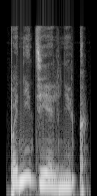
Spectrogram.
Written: ponedelnik

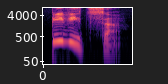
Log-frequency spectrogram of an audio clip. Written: peviza

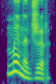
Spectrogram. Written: menejer

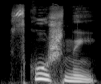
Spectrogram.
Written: Skutsnii

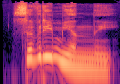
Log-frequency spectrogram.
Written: sovremennii

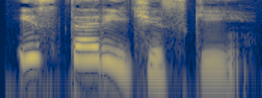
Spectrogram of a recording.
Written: istoritseskii

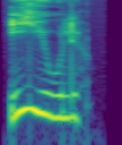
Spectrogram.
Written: iyul

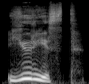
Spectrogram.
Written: yurist

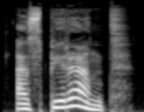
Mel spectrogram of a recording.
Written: aspirant

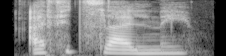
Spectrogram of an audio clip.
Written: ofizialnii

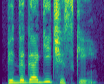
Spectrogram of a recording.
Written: pedagogitseskii

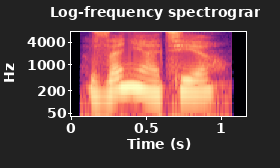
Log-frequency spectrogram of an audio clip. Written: zanyatie

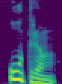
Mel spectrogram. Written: Utrom

